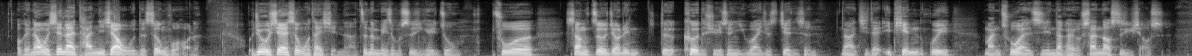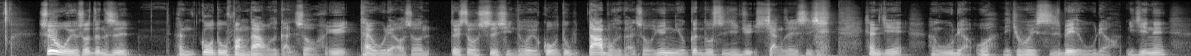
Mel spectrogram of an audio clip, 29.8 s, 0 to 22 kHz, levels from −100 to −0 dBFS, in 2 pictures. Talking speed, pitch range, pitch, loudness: 310 characters per minute, 100-125 Hz, 110 Hz, -20 LUFS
